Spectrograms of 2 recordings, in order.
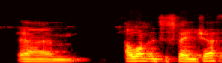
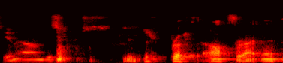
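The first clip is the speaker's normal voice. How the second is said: mock-modest murmur; 3 semitones lower, 15 dB quieter than usual. Mock brushing off a brag.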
